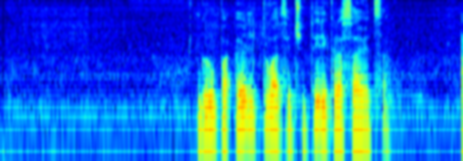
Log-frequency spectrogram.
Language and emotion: Russian, neutral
